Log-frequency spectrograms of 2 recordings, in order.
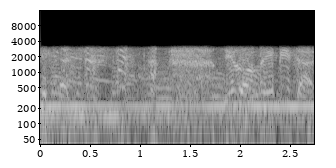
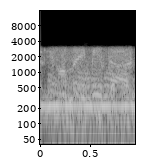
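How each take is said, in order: First: Laughing. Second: Said in the usual way. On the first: Real, not acted. Laughs at the cool radio voice.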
